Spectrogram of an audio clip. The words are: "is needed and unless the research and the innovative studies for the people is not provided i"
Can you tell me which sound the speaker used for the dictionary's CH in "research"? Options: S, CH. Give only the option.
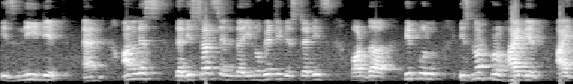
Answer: S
